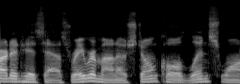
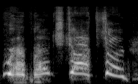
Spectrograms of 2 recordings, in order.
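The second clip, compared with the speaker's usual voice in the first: much higher, slow shouted name across an airport; mock fan shout; 4 dB louder, slower than usual. Shown as a demonstration. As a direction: call out like a starstruck fan. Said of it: "You don't just go".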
